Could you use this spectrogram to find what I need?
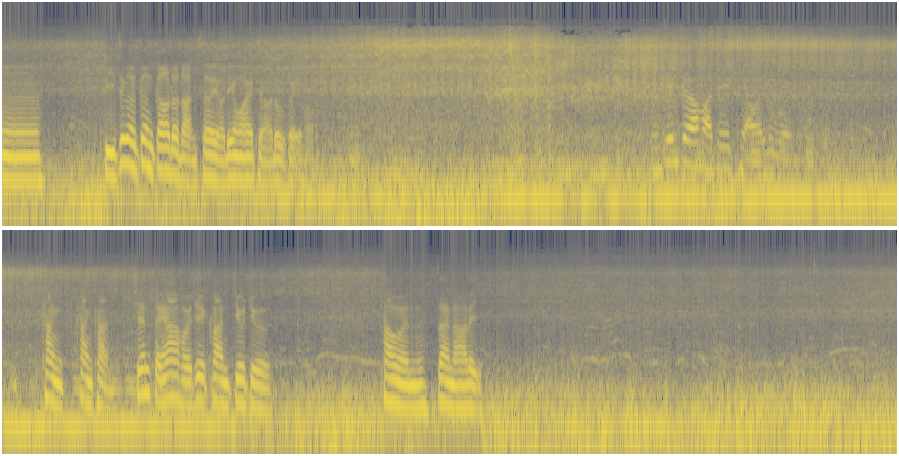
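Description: A chairlift rumbles steadily along its cable outdoors.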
